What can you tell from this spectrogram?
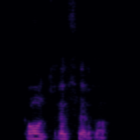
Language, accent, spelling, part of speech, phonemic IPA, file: French, Canada, contrefera, verb, /kɔ̃.tʁə.f(ə).ʁa/, LL-Q150 (fra)-contrefera.wav
- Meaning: third-person singular future of contrefaire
